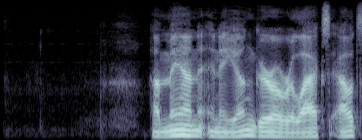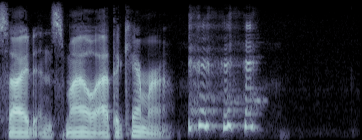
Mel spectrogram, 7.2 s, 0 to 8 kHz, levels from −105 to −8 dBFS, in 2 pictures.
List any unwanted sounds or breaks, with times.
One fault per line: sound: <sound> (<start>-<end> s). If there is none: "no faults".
sound: laugh (5.5-6.3 s)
